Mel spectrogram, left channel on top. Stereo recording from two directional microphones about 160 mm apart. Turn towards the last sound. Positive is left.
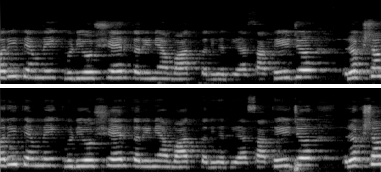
turn(degrees=-50)  # may be behind; listen again after turning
